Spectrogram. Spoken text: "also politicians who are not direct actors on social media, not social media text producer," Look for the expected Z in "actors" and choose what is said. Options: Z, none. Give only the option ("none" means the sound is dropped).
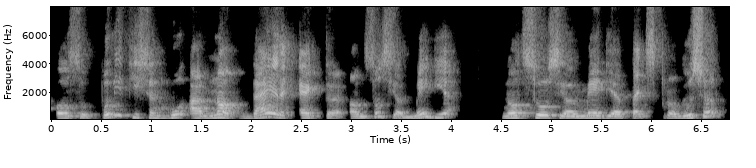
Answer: none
